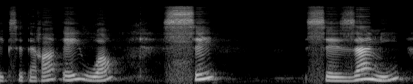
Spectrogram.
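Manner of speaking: ordinary talk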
